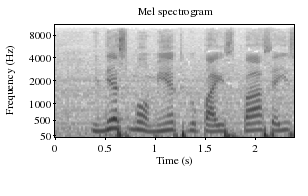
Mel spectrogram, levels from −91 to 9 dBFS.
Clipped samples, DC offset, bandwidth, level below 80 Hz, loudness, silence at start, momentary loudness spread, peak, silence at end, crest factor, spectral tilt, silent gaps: under 0.1%; under 0.1%; 10 kHz; -28 dBFS; -22 LUFS; 0 s; 6 LU; -4 dBFS; 0 s; 18 dB; -6 dB/octave; none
